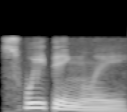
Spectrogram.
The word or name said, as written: sweepingly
